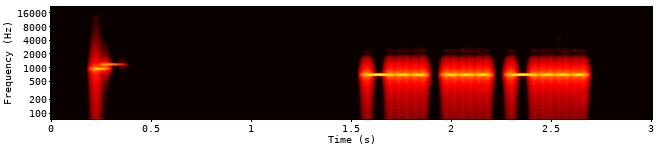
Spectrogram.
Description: Morse code, heard as a keyed tone, about 30 wpm, 700 Hz. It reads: DSB
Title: Three Challenging Letter-Number Combinations 30wpm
